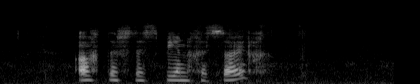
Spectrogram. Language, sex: Afrikaans, female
